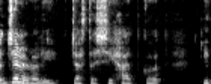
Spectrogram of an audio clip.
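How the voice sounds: Pitch varies in an ordinary way in this natural reading voice. Behind it, the background stays quiet.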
